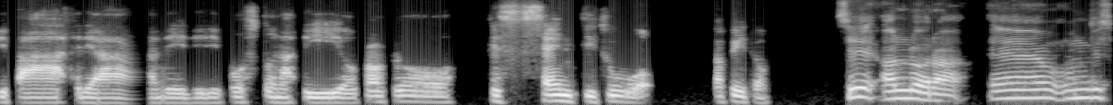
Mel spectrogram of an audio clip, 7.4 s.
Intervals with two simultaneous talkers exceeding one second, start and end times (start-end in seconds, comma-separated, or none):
none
